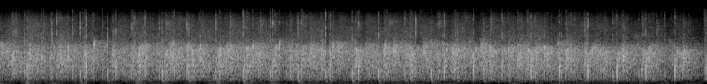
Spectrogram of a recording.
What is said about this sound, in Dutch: Dank u daarvoor en graag een kort applaus voor deze nestors.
